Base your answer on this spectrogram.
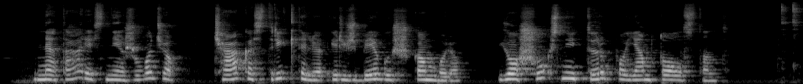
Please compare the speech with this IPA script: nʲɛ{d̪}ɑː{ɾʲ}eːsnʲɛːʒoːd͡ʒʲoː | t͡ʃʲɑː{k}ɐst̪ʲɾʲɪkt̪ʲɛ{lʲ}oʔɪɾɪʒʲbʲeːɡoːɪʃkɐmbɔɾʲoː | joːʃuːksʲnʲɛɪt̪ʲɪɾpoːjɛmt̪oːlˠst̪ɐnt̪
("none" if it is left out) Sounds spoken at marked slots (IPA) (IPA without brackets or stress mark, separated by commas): t̪, ɾʲ, k, lʲ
